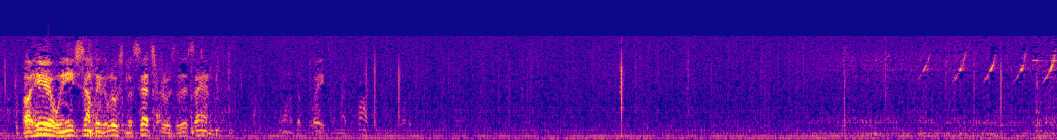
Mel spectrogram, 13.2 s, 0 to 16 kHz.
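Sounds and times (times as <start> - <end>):
steady low rumble: 0.0 - 13.2
speech: 0.3 - 2.9, 3.9 - 4.7
birds chirping at dawn: 10.2 - 13.2.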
